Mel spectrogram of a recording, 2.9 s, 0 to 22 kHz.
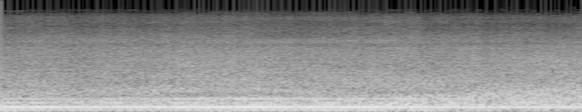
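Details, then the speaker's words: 2012 Bryant Legacy outdoor air conditioner condenser running at 82°F: loud steady drone with rough buzz on top; owner suspects the uncleaned unit, metallic sound source unknown; metallic noise from AC condenser. "It's loud as hell. And I'm gonna do a cleaning this year. I think because it hasn't been cleaned, maybe that's why. So, like, listen to this thing. I just don't know what that metallic sound is. It's just weird."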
